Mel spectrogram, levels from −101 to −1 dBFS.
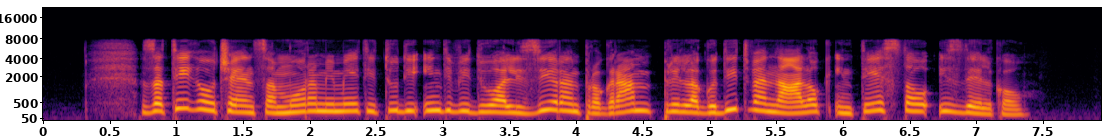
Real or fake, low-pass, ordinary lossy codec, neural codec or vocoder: real; none; none; none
